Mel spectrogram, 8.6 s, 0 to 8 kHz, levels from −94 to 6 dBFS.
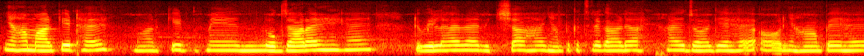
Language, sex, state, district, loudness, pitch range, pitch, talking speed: Hindi, female, Himachal Pradesh, Shimla, -16 LUFS, 210-225 Hz, 215 Hz, 165 wpm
